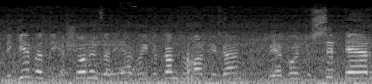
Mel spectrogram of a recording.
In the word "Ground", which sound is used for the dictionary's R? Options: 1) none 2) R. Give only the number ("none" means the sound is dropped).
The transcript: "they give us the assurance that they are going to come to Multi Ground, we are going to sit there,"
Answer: 1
